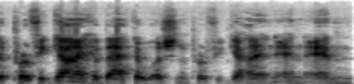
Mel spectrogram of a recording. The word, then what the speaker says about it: Habakkuk: the 2nd chapter, and I do know that it can be pronounced Habakkuk. You pronounce it whichever way you want. I was raised with it being Habakkuk, so I'm going to call it Habakkuk.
